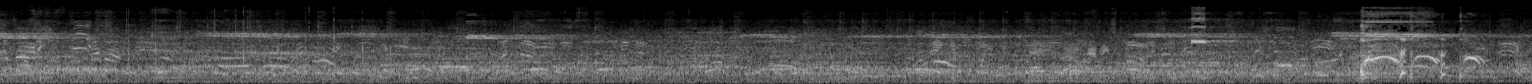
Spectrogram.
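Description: Arena crowd noise: many overlapping voices chattering and calling out in a large hall, with a few brief louder shouts near the end.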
